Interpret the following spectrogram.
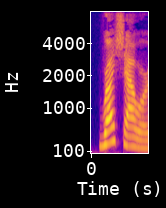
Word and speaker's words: rush hour: to 6 30 P.M notice that rush hour is a compound noun with the main stress on the first word isn't that this is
